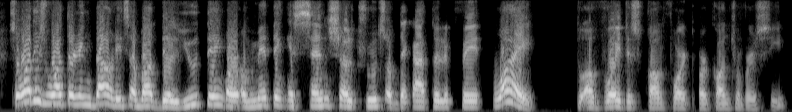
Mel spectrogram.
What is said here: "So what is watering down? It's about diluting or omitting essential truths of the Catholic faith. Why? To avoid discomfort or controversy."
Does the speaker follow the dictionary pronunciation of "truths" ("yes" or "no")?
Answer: no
